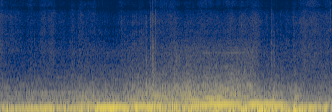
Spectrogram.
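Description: A Fiat Punto Abarth's engine revving while on the move: a loud, close rumbling engine note whose pitch climbs and dips across a couple of rising pulls, continuous throughout with no talking.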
